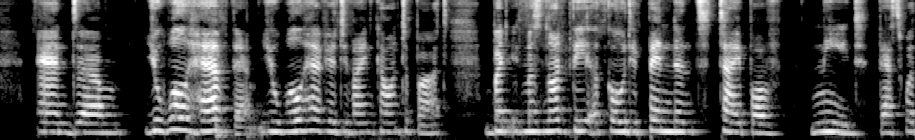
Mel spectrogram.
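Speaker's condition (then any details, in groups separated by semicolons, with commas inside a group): No condition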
